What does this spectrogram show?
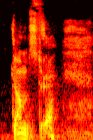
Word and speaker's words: Godmanchester: that's spelled god manchester it's variously answered with god manchester or dumpster but then it just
